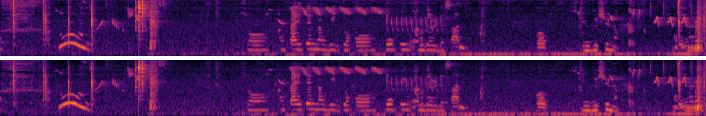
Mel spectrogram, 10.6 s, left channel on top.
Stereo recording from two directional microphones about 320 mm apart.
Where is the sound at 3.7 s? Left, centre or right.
Centre.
